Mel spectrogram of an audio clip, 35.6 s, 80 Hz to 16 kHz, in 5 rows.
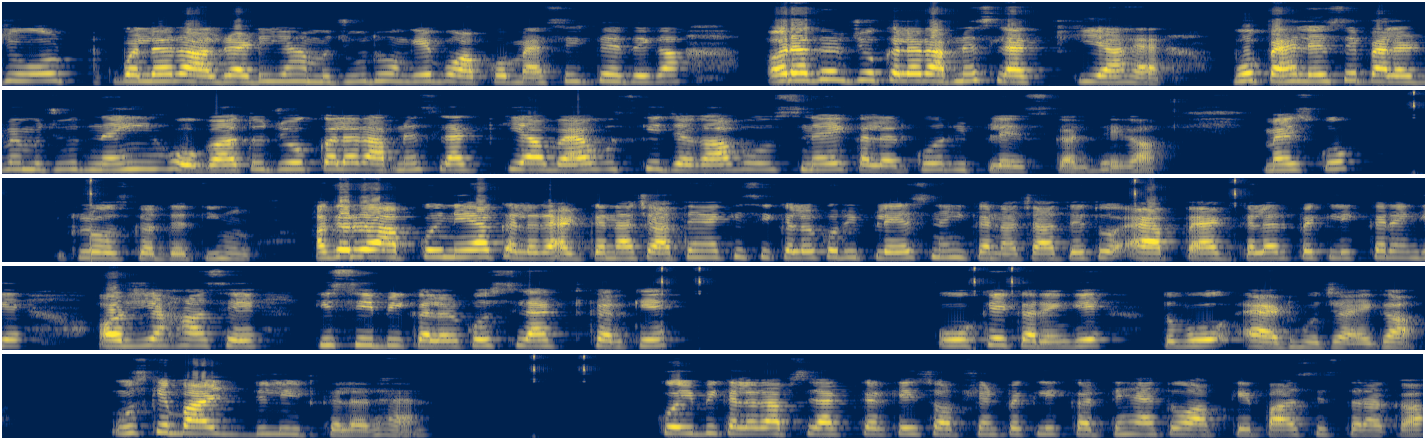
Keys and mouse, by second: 14.2-15.6 drag, 20.0-22.9 drag, 24.7 click, 31.2 click.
